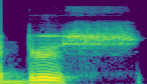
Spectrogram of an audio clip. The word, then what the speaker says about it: bus: Et aquí se pronuncia la S, bus.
